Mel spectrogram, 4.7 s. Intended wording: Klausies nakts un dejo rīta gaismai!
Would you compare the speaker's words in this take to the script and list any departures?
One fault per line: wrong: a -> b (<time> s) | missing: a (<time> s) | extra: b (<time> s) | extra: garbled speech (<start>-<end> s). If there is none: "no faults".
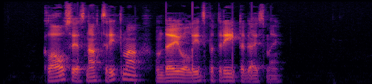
extra: ritmā (1.4 s)
extra: līdz pat (2.4 s)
